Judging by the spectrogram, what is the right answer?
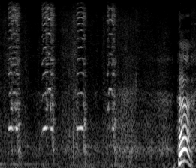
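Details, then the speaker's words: Chrysler Sebring rolling with a rhythmic squeak about every two-thirds of a second; owner first suspected the rear shock shaft, then a dry ball joint or control arm bushing; found to be the upper control arm ball joint above the spindle, later fixed. "might have a dry ball joint or something or control arm bushing I'll have to jack it up again and maybe give her a squirt of lube"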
